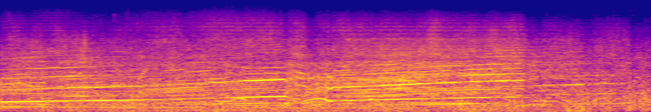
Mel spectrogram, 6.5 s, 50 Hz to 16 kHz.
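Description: Ensign historic Formula One car's Cosworth DFV V8 accelerating hard, its pitch climbing steadily, dropping briefly at an upshift about three seconds in, then climbing again before fading as the car pulls away.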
